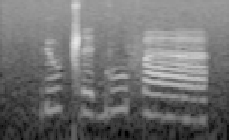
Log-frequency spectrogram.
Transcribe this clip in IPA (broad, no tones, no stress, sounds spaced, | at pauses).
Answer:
ɾʲ u ǁ e ɡ u f æː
